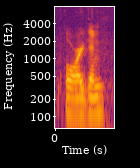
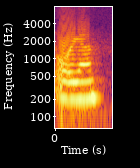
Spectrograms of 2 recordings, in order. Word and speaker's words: Oregon: Okay, how do you say the state below Washington? Oregon. Close, yeah. Oregon. Some people pronounce it Oregon. Yeah, and that's retarded.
